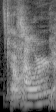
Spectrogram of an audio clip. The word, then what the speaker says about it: Kaur: But I did, thanks to the best-selling antics of, please help me pronounce her name, Rupi Kaur.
